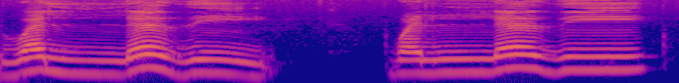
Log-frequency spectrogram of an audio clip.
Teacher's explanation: و باریک ہے اور لام مشدد،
